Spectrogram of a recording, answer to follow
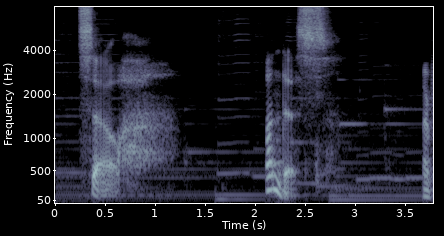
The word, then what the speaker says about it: Bundus: So, Bundus. Am I pronouncing that right? Yeah, Bundus.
